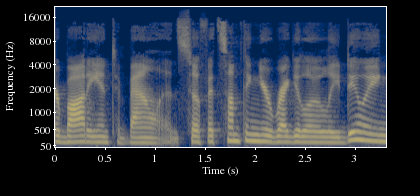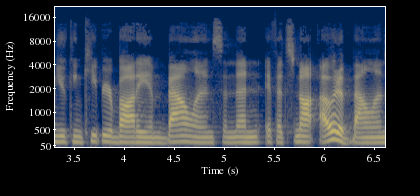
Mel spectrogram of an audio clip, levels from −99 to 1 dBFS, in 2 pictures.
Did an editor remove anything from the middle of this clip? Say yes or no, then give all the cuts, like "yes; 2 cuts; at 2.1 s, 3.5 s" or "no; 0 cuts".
no; 0 cuts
